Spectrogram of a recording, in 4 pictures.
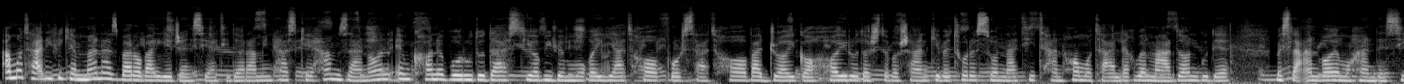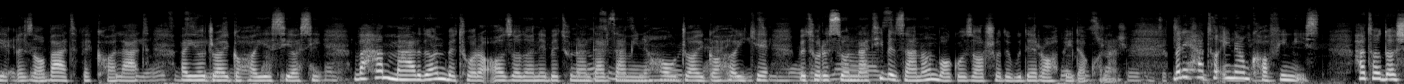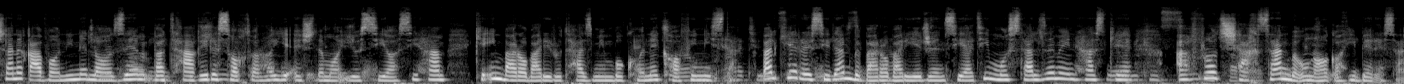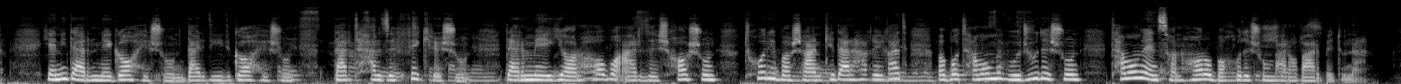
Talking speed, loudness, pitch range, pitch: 150 wpm, -15 LUFS, 180-220 Hz, 195 Hz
